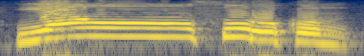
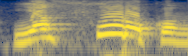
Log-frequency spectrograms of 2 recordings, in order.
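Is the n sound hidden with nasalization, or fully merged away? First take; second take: hidden; merged. First: The n is hidden as a nasal sound. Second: The n merges fully into the next sound. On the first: The speaker calls it right. "بعمل إخفاء" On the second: The speaker calls it wrong. "ولا بقول يصركم، لا بعمل إظهار ولا بعمل إدغام"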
